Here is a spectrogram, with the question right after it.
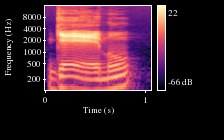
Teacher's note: Which becomes gemu, with a long vowel, of course, game. The A sound becomes simply long vowel, long E.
